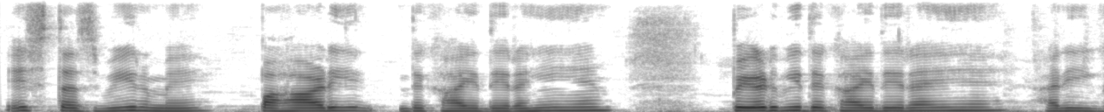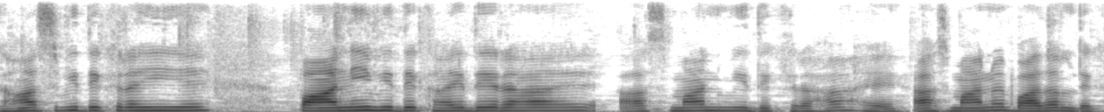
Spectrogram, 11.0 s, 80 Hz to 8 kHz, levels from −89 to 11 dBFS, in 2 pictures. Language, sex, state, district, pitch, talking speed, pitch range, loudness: Hindi, female, Maharashtra, Sindhudurg, 205 Hz, 190 wpm, 190-220 Hz, -18 LUFS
